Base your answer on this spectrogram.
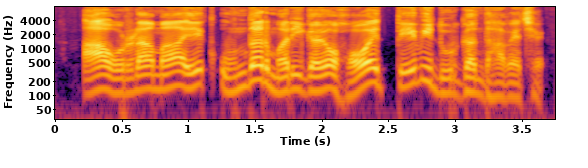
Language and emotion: Gujarati, disgusted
